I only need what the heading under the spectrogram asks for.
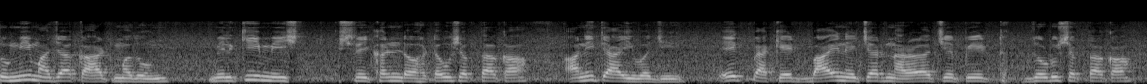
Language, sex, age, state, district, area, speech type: Marathi, male, 30-45, Maharashtra, Yavatmal, urban, read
